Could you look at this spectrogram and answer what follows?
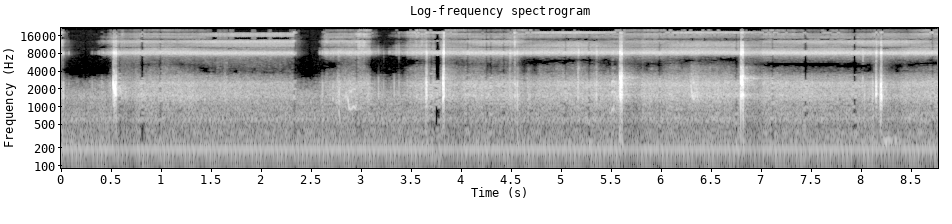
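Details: Steady high suction hiss with sharp clicks and crackles as loose, fully occluding wax is drawn into the probe during endoscopic microsuction of both ears with a Clearwax iCLEARscope; ear wax suction device.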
